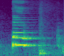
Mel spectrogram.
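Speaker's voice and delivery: short unvoiced boop noise; imitated boop. Showing his projector prank mid-lecture, imitated boop. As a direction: pop out a little electronic blip.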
